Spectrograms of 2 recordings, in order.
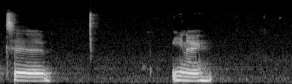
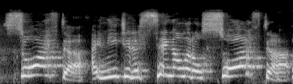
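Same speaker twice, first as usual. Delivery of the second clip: high, exaggerated Long Island studio guy; Long Island accent; 10 semitones higher than usual. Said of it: "And he's like".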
